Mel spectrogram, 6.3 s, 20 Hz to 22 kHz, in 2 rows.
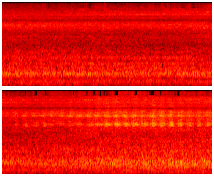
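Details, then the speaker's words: Sharp 10,500 BTU window air conditioner, cleaned, Samsung fan motor with freshly oiled bearings, starting up: compressor kicks on right away and settles into a steady even low hum under fan rush; normal compressor startup. "go ahead and start her up it has a Samsung fan motor by the way [Music] compressor started right away"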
